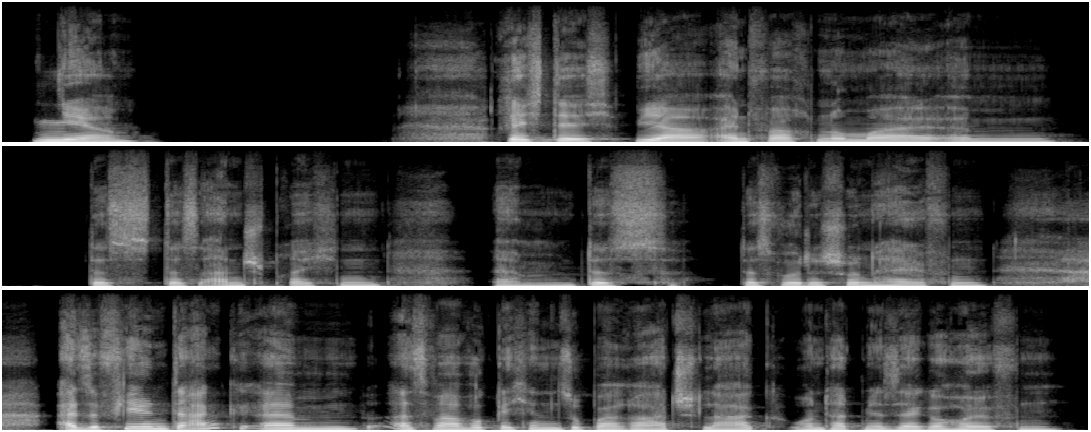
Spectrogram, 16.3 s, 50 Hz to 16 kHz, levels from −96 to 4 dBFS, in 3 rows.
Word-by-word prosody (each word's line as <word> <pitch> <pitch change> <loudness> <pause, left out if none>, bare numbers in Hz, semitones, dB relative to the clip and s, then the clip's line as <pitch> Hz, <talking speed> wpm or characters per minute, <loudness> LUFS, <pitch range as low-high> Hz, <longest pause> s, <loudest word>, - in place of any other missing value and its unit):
Ja. 190 -3 +4 1.8
Richtig, 165 -7 +4
ja, 165 -3 +5
einfach 175 +1 -2
normal, 165 -3 0
ähm, 160 -1 -6 0.6
das 165 -1 -3
das 165 -2 -3
ansprechen. 170 0 -5 0.5
Ähm, 160 -1 -5
das 165 0 -1 0.3
das 175 -1 -3
würde 170 0 +1
schon 170 0 -1
helfen. 165 0 -3 0.8
Also, 200 +4 +5
vielen 250 +2 +4
Dank, 350 - +1
ähm, 225 -1 +2
es 200 0 -1
war 200 -1 +3
wirklich 205 +1 0
'n 195 -2 +3
super 190 -2 0
Ratschlag 180 +3 -2
und 190 -1 -2
hat 195 -1 -1
mir 185 -1 0
sehr 180 0 +2
geholfen. 170 -2 -1
175 Hz, 110 wpm, -21 LUFS, 165-200 Hz, 1.8 s, ja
